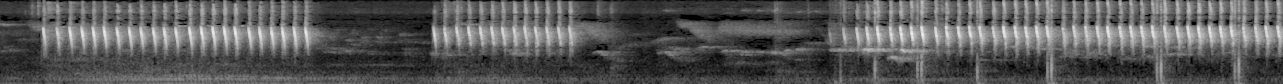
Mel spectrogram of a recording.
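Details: Bar-winged prinia sings repeated high trills of fast chips in three bursts, meant to rouse a rival to answer. During the last burst, several sharp clicks or taps sound in the background.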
